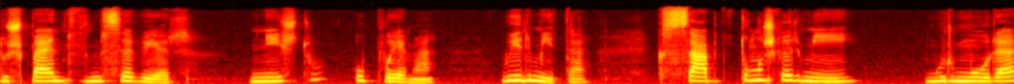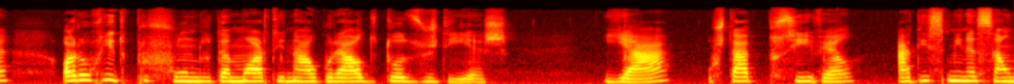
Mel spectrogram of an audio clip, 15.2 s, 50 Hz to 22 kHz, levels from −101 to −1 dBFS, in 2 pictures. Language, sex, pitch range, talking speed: Portuguese, female, 180-220 Hz, 135 wpm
